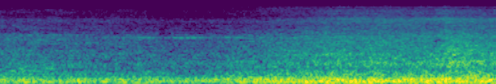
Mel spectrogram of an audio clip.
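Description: A motor vehicle's engine running with a steady low hum, growing slightly louder.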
